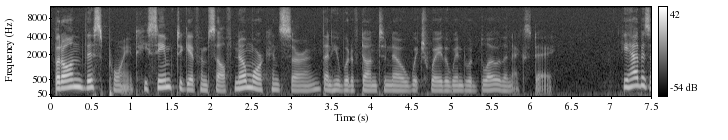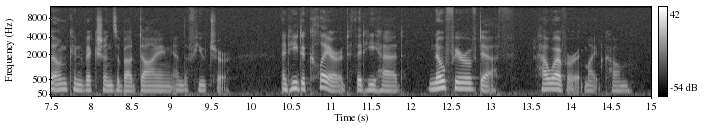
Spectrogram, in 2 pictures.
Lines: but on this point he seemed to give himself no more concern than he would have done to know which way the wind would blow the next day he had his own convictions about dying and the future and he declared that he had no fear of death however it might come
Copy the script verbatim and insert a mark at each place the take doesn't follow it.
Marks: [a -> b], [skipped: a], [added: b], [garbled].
but on this point he seemed to give himself no more concern than he would have done to know which way the wind would blow the next day he had his own convictions about dying and the future and he declared that he had no fear of death however it might come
